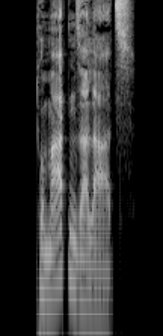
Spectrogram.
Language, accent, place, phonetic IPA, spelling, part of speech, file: German, Germany, Berlin, [toˈmaːtn̩zaˌlaːt͡s], Tomatensalats, noun, De-Tomatensalats.ogg
- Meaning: genitive of Tomatensalat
